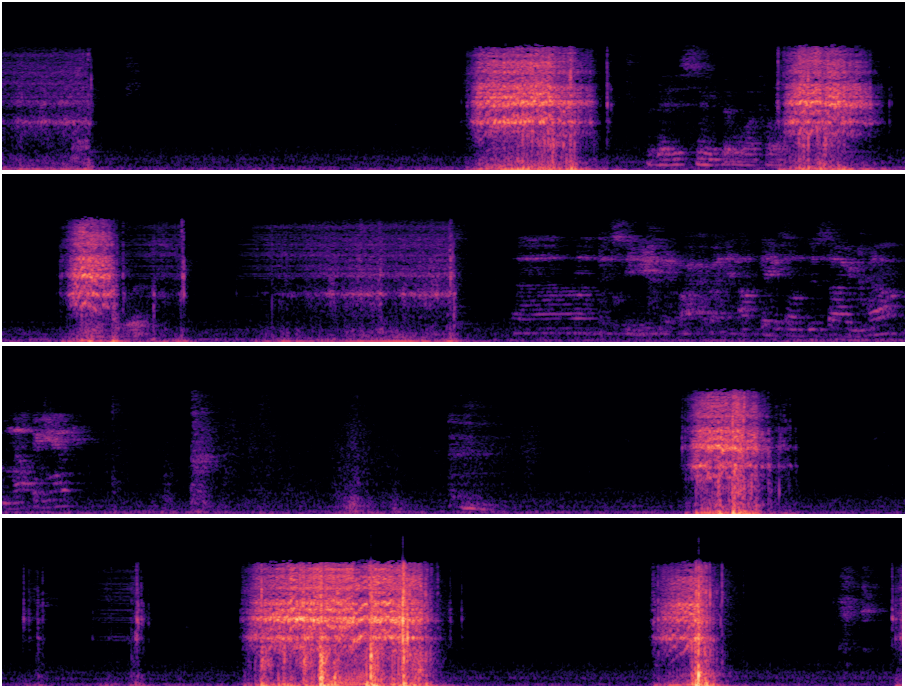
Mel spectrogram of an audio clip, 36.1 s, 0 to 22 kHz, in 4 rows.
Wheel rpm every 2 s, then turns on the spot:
10, 0, 50, 10, 20, 10, 10, 0, 0, 0, 0, 0, 30, 0, 20, 100, 10, 10.
0-2 4-6 12-14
